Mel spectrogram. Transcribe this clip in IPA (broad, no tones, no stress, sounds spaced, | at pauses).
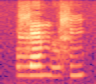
ɮ ɛ m ə̤ ɬ i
